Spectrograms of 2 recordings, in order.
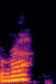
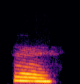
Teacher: your jaw shouldn't drop it's not ra it's ER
